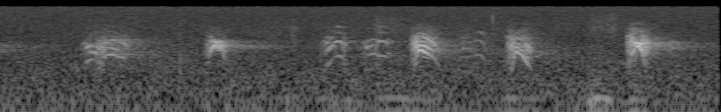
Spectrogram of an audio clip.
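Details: Scarlet-throated Tanager: a soft run of short, buzzy-edged notes, roughly one each half second, over low-pitched outdoor rumble.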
